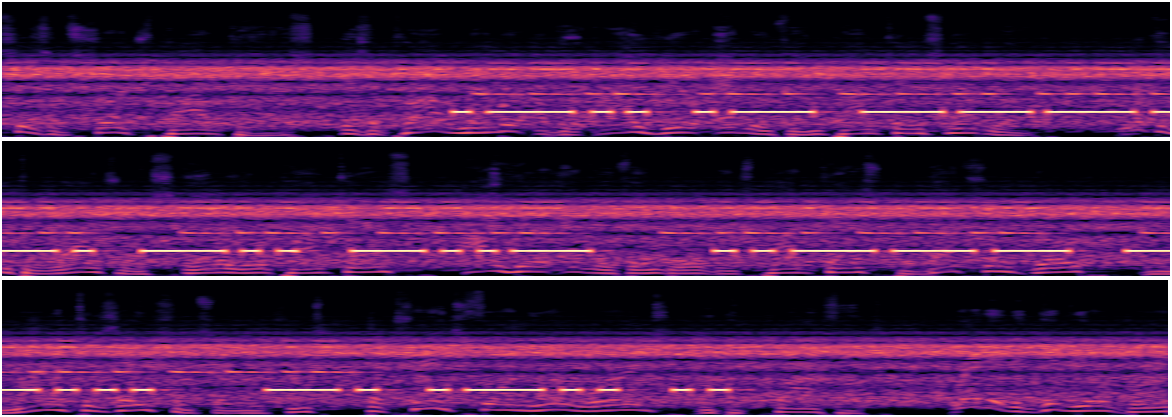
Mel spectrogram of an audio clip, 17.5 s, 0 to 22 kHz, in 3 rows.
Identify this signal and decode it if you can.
Morse code, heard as two keyed tones, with radio static, room echo and speech in English. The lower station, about 13 wpm, 760 Hz: LA9DX 2B NLI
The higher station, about 17 wpm, 1320 Hz: QRZ? CQ CQ CQ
